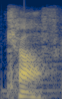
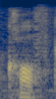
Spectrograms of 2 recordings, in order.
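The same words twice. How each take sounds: First: "calf" with a short a as in cat; American "calf". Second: "calf" with a long back ah; British "calf". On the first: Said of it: "که امریکن هست". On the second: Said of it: "که بریتیششه". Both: Shown as a demonstration.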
